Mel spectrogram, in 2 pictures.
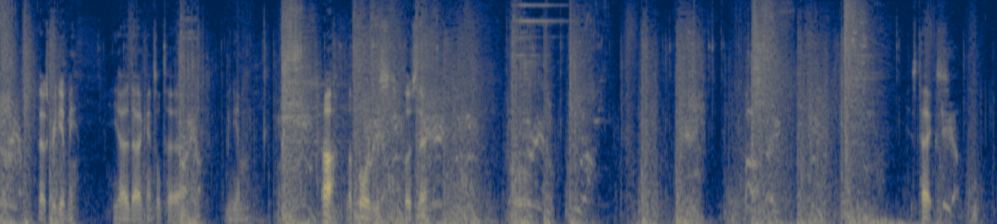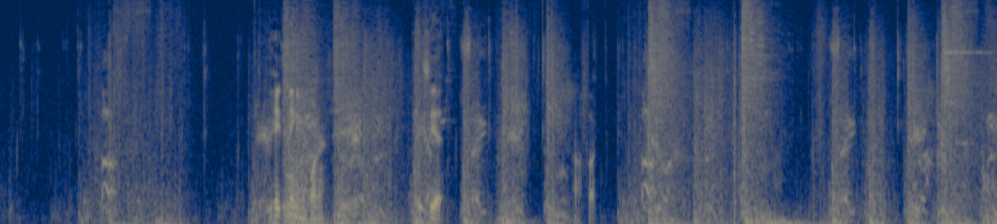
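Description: Punches and kicks land with sharp, punchy game hits.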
